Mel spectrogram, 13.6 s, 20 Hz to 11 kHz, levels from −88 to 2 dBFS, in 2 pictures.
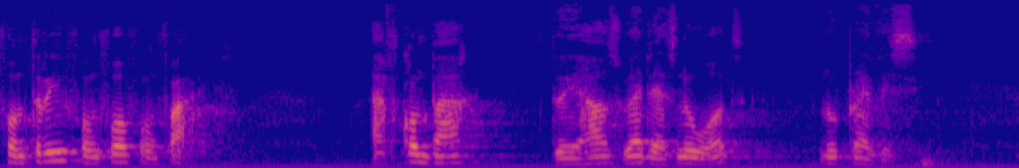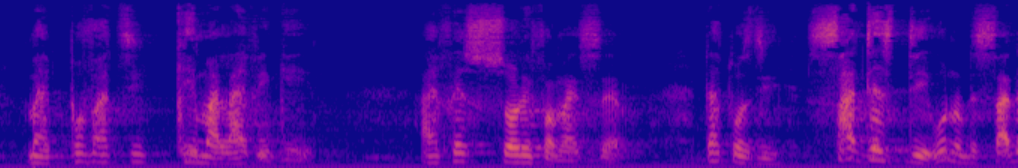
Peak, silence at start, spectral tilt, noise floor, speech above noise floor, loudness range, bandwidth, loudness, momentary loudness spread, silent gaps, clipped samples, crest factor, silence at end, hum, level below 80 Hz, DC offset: -22 dBFS; 0 s; -3 dB/octave; -71 dBFS; 27 dB; 5 LU; 11 kHz; -44 LUFS; 14 LU; none; under 0.1%; 22 dB; 0 s; 60 Hz at -75 dBFS; -74 dBFS; under 0.1%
